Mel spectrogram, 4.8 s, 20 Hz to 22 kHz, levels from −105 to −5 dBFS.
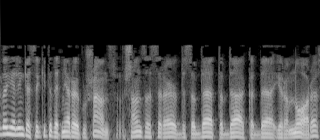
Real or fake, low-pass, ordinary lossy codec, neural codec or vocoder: fake; 7.2 kHz; MP3, 24 kbps; codec, 24 kHz, 0.9 kbps, WavTokenizer, medium speech release version 2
